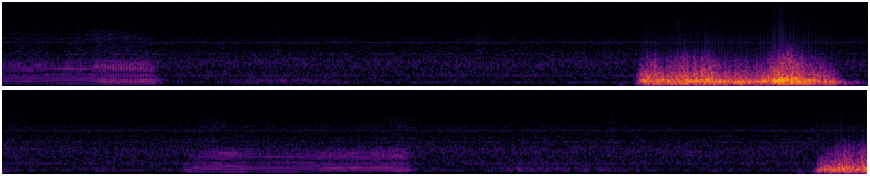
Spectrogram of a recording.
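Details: Adopted female dog snoring loudly enough to keep owner awake while sleeping: alternating whistling tonal breaths and louder rough snores over faint electrical hum; snoring.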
